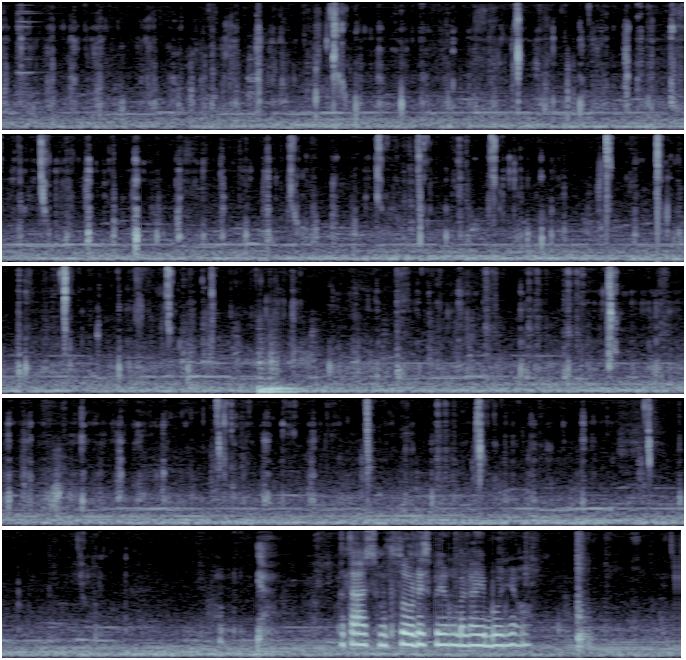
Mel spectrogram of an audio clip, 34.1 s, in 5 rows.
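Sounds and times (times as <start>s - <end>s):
chewing and biting food: 0.0s - 27.4s, 28.0s - 28.6s
dull thump: 16.2s - 16.7s.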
